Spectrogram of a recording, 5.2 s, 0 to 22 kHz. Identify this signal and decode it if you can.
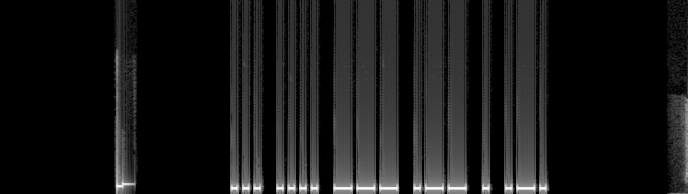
Morse code, heard as a keyed tone, about 28 wpm, 700 Hz. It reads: SHOWER
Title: Sentences from Top 1600 Words - New Word Drill - 28wpm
